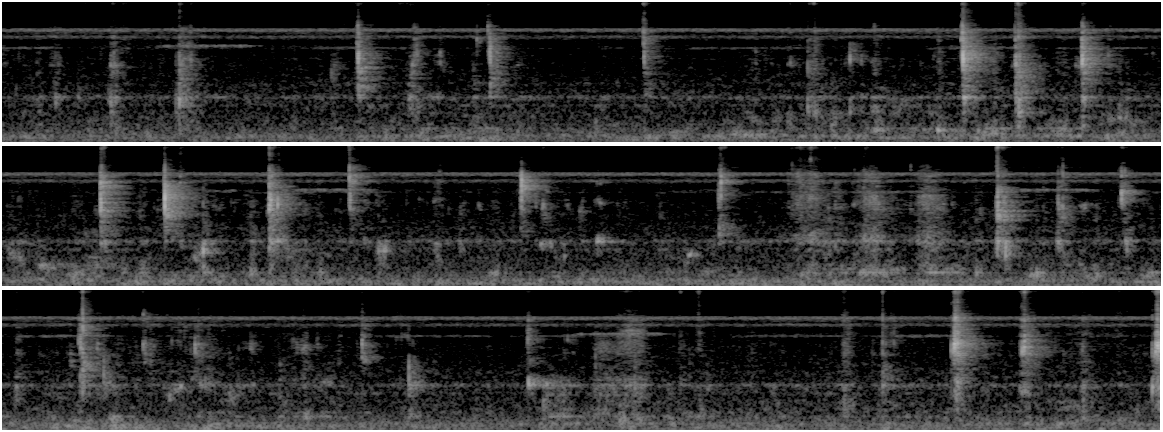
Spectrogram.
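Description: A person chews crunchy food close to a microphone.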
